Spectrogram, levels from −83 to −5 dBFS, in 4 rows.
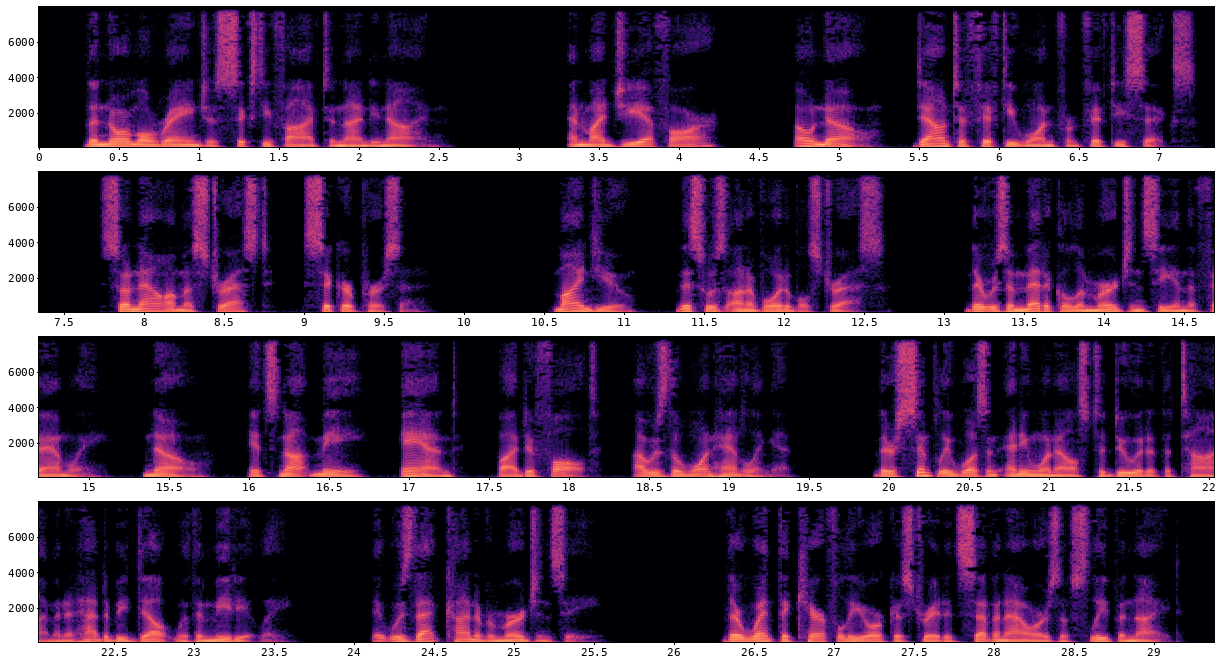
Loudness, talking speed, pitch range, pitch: -25 LUFS, 180 wpm, 90-115 Hz, 100 Hz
